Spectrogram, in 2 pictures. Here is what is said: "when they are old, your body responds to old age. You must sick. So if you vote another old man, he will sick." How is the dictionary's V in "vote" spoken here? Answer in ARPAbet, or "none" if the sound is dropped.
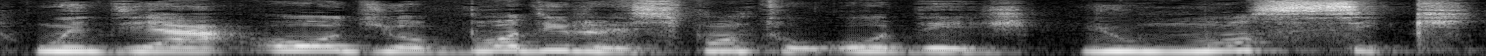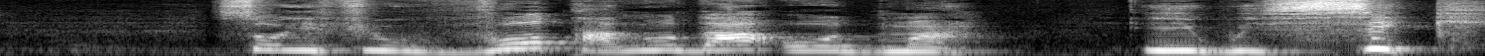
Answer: V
